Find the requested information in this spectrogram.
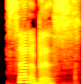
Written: Setebos

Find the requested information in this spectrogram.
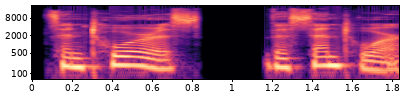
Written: Centaurus

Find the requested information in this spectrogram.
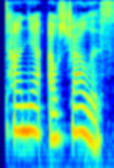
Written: Tania Australis

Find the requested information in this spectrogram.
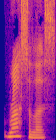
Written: Rasalas

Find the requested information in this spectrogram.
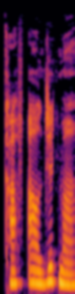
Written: Kaffalijidhma

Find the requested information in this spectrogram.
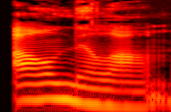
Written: Alnilam

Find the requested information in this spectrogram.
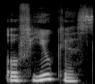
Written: Ophiuchus

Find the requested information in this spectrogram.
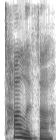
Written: Talitha

